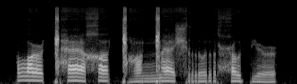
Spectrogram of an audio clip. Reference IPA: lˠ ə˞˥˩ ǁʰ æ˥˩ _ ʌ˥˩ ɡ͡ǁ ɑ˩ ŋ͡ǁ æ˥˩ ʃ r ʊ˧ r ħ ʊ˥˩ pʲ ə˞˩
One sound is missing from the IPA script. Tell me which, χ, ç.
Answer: χ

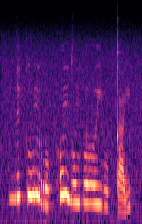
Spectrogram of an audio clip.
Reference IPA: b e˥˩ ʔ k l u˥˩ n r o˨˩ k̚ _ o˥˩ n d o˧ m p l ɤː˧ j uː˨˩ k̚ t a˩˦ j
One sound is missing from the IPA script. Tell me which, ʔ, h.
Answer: h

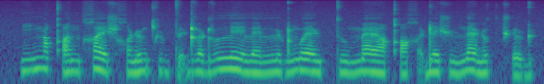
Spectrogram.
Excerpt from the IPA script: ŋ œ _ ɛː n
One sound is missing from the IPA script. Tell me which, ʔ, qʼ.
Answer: qʼ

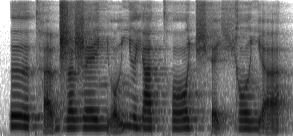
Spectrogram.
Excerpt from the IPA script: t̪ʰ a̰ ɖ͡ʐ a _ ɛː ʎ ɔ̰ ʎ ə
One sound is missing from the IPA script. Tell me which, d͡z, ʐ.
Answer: ʐ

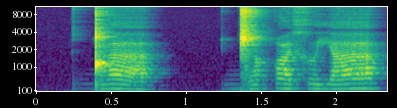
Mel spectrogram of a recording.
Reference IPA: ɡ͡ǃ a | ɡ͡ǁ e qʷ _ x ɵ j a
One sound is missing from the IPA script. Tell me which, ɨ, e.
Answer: e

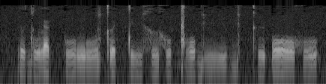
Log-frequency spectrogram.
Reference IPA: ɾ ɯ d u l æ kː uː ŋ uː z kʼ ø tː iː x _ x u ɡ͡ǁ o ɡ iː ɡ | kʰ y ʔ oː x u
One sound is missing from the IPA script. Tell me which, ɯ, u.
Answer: ɯ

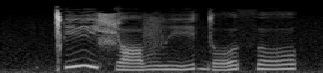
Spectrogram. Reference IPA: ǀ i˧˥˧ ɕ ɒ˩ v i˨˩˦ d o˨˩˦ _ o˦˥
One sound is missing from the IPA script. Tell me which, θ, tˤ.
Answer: θ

